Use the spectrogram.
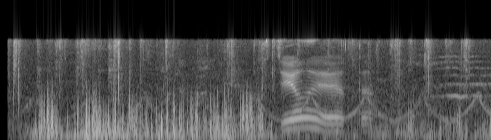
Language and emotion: Russian, neutral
